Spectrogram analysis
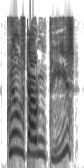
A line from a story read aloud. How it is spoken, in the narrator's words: squeaked Professor Flitwick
